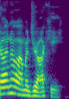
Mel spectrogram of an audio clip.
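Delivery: ordinary talk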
